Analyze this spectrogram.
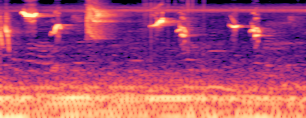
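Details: Relaxed long-tailed shrike song from East Java with scattered fill notes: a sharp high whistled note, a harsh rasp, then brief squeaky chirps and slurred calls separated by short pauses.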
